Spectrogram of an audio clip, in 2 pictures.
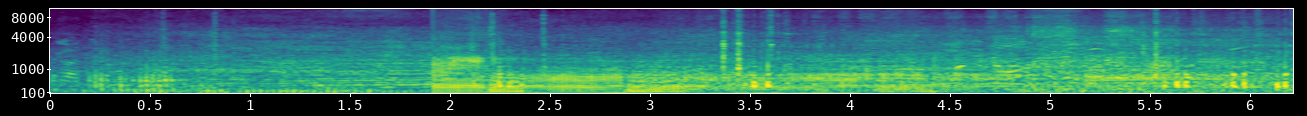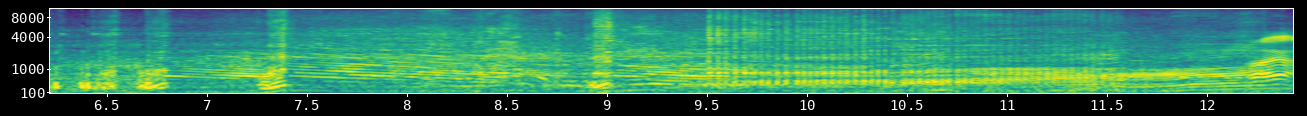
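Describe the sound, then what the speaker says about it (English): An 85cc-era 125 two-stroke dirt bike ridden around a stunt lot, its engine revving in rising and falling bursts with sharp whines, heard amid people talking nearby. "I guess today's test ride Lars's 2-stroke"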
